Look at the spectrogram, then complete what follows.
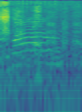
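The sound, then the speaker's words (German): A tame Siamese cat gives a single drawn-out, nasal meow, fairly loud, with a wavering pitch that bends over its length. No one speaks. “Das ist eine Siamkatze.”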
